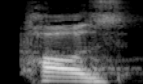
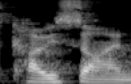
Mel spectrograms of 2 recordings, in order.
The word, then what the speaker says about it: cosine: So you know that sin is not pronounced sin, it's sine, S-I-N-E, and that cos is not cos, it's cosine, right?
